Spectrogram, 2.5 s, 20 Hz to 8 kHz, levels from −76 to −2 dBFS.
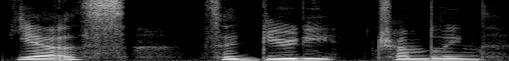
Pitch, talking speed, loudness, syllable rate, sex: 195 Hz, 95 wpm, -18 LUFS, 3.2 syllables/s, female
